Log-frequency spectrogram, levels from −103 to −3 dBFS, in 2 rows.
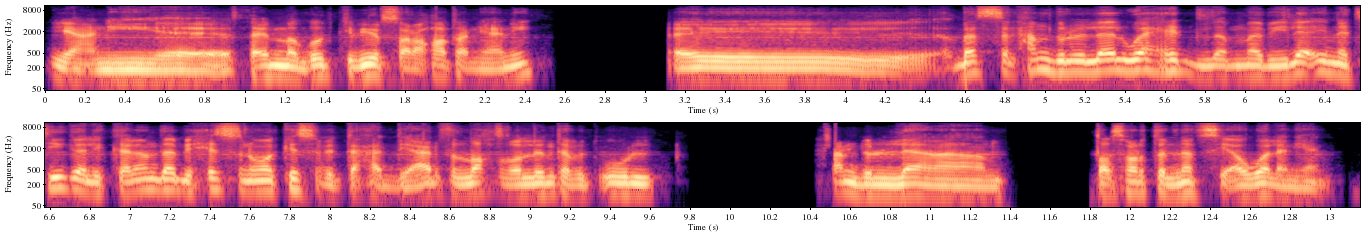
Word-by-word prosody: يعني 90 -4 +1 0.4
فاهم؟ 115 +7 +2
مجهود 110 +2 +1
كبير 120 +4 +2
صراحةً - - -1
يعني. 90 0 -3 0.7
آآ، 95 -4 +1
بس - - +1
الحمد 170 -2 -3
لله، 150 +1 +3
الواحد 165 -4 +1
لمّا 115 +1 -2
بيلاقي 115 +7 0
نتيجة 155 +2 0
للكلام 120 +4 -2
ده 145 - +3
بيحس 140 +2 -1
إن 125 - -1
هو 130 0 +3
كِسِب 145 -1 -2
التحدي، - - -5
عارف - - -1
اللحظة 105 -1 -1
اللي 105 +2 +2
أنت 110 - -1
بتقول 105 +2 -1 0.8
الحمد 115 -2 -2
لله، 100 +1 +3
أنا 90 -2 -1 0.5
انتصرت - - 0
لنفسي - - +1
أولًا - - +1
يعني. 85 -2 -9
110 Hz, 150 wpm, -14 LUFS, 95-130 Hz, 0.8 s, لله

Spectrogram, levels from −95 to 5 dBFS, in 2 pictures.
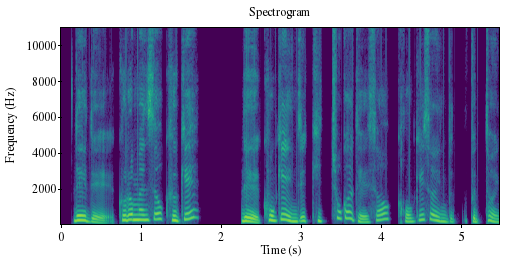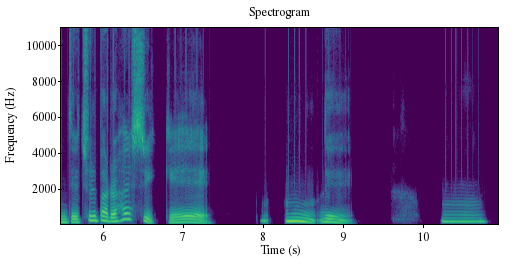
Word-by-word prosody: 네네. 195 - +4
그러면서 280 +3 +4
그게 315 - +1 0.5
네. 205 -7 +7
고게 265 - +3
인제 215 -1 +3
기초가 355 - -2
돼서 235 - -1
거기서 270 - -1
인 195 -6 +1
부 175 - -8 0.2
부터 200 +5 -1
인제 160 -1 -3
출발을 235 0 -1
할 315 +8 -3
수 235 - -1
있게. 145 -3 -4 0.9
음 205 -7 0
음 - - -15
네. 155 -8 -5 1.1
음 185 -1 -9
205 Hz, 210 characters per minute, -21 LUFS, 175-265 Hz, 1.1 s, 네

